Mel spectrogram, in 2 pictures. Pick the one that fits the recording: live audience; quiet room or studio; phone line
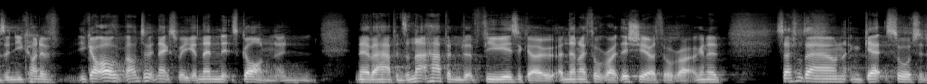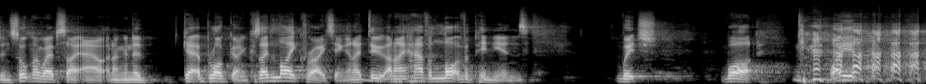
live audience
